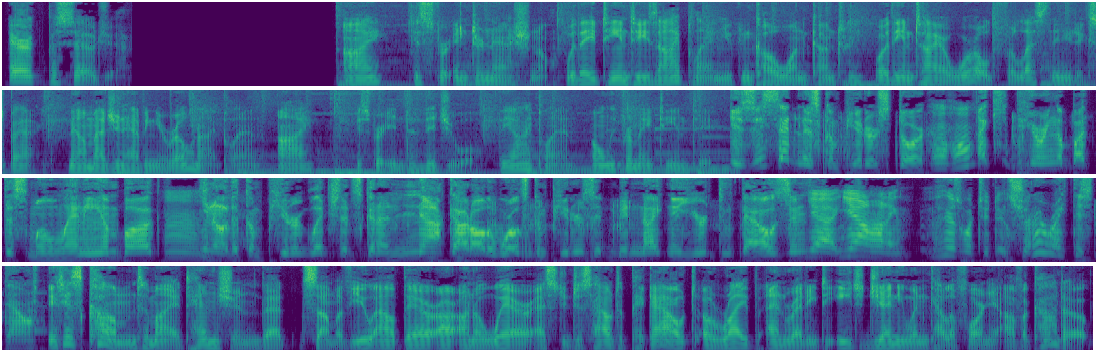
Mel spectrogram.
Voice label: commercial; Innovative LA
